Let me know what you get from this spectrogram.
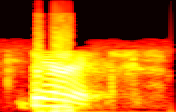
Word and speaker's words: Barrett: Barrett.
